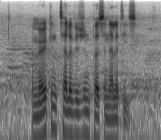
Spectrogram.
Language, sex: English, male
